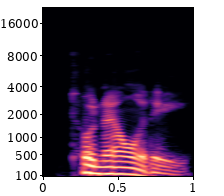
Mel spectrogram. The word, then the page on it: tonality: American English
